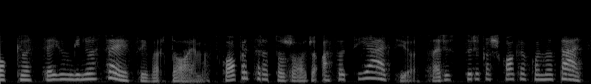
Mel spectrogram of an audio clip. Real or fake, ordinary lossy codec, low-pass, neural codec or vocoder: real; AAC, 16 kbps; 7.2 kHz; none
